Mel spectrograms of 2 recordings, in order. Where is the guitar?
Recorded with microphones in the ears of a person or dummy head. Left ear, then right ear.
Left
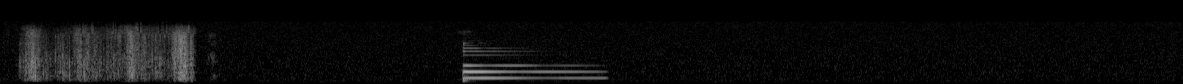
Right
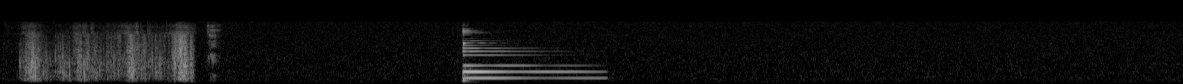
75° right (ahead or behind).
